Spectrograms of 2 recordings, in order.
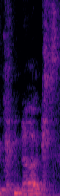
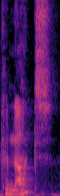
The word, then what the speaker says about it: Canucks: The Canucks. Canucks.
